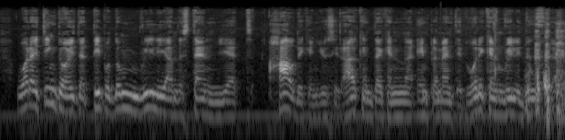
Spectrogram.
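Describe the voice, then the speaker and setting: A man with an Italian accent talks at a fairly quick pace with hardly any pauses, his medium-pitched voice showing ordinary pitch variation. His loudness swings widely, and background noise is noticeable. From southern Italy, Reggio Calabria. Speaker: AI automation consultant. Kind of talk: casual interview. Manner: hesitant, many fillers.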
